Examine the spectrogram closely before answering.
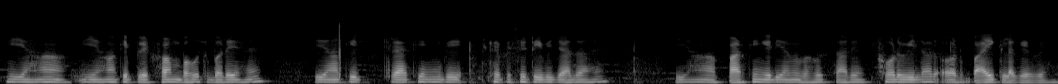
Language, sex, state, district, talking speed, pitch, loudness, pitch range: Maithili, male, Bihar, Supaul, 160 wpm, 110 Hz, -33 LUFS, 105-115 Hz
